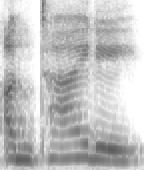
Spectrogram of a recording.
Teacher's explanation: Vậy là huyền ngang huyền. Trọng âm rơi vào âm tiết 2.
